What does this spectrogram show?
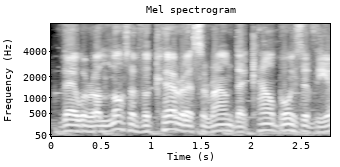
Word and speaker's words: vaquero: Related real fact: the term buckaroo is an anglicization of vaquero, pronounced very roughly like vaquero.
